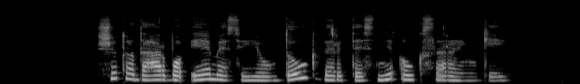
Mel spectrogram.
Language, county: Lithuanian, Kaunas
